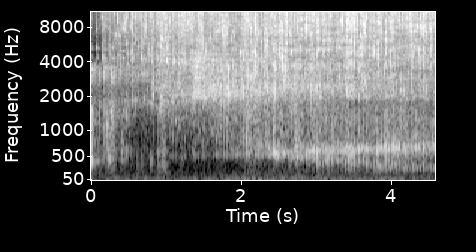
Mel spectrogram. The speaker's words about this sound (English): Commence the pour. Here we go.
